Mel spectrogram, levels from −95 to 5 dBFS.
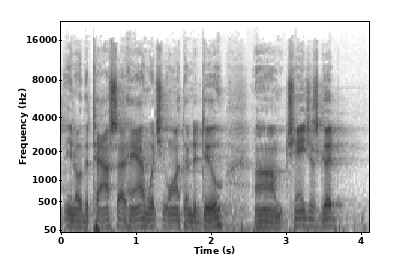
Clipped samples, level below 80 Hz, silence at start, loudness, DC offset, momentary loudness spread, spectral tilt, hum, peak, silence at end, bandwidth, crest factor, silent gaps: under 0.1%; -38 dBFS; 0 s; -19 LUFS; under 0.1%; 9 LU; -2.5 dB/octave; none; -4 dBFS; 0.35 s; 18 kHz; 18 dB; none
